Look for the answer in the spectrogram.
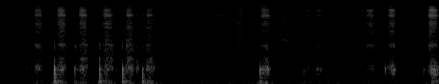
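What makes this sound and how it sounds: An HB pencil scratches across a flat sheet of drawing paper, drawing hair strands. Quick, bright, scratchy strokes come in bursts, some clustered close together and others spaced by short pauses, each ending abruptly.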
